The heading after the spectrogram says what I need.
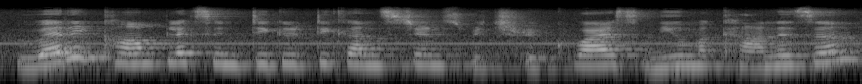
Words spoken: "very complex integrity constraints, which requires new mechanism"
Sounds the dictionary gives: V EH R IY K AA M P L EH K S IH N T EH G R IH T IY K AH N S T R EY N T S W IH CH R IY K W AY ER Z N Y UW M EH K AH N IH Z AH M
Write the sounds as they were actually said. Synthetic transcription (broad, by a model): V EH R IY K AA M P L EH K S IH N T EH G R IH T IY K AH N S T EY N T S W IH CH R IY K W AY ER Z N Y UW M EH K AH N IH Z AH M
